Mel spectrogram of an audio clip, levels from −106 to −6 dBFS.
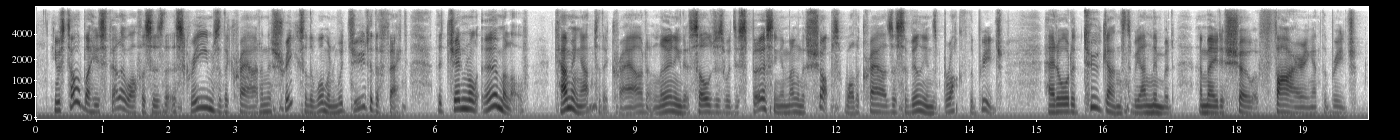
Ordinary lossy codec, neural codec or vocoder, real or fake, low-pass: Opus, 64 kbps; none; real; 7.2 kHz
